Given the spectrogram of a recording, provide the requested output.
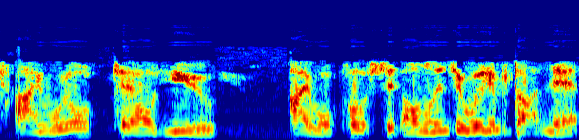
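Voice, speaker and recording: Noticeable background noise sits under the speech. A man talks at a medium pitch and a moderate pace. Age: 70s. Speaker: pastor and conspiracy commentator. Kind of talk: radio interview. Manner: earnest, pleading.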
